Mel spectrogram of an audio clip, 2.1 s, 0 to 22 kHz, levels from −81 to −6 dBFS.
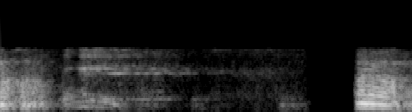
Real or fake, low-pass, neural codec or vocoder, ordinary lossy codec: fake; 3.6 kHz; vocoder, 24 kHz, 100 mel bands, Vocos; Opus, 16 kbps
